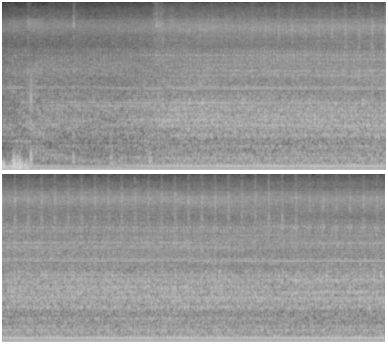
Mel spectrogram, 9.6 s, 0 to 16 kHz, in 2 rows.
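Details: Mercedes CLA 250 engine at idle with a persistent faint, fast metallic ticking rattle; car also stutters when accelerating after long slow driving; rattle cause unknown.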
